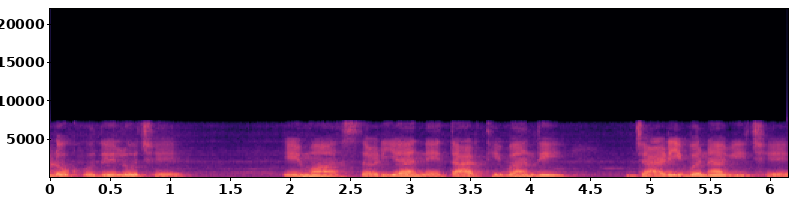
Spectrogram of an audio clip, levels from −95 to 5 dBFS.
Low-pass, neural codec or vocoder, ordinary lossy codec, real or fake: 7.2 kHz; vocoder, 24 kHz, 100 mel bands, Vocos; none; fake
